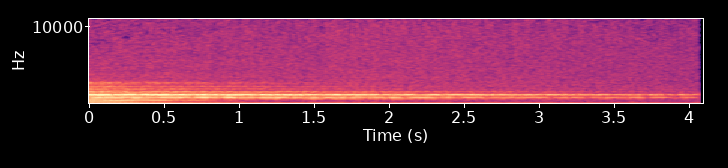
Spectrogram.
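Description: The last chord of an indie rock song fading out: a few held high tones ring on faintly and die away within the first couple of seconds.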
